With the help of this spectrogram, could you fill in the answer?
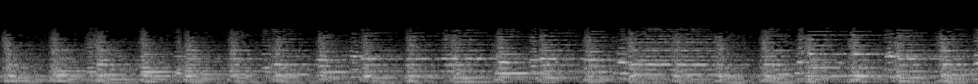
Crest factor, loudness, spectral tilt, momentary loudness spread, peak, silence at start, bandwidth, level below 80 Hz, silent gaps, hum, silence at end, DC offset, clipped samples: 18 dB; -24 LUFS; -10.5 dB/octave; 5 LU; -8 dBFS; 0 s; 5.8 kHz; -44 dBFS; none; none; 0 s; under 0.1%; under 0.1%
